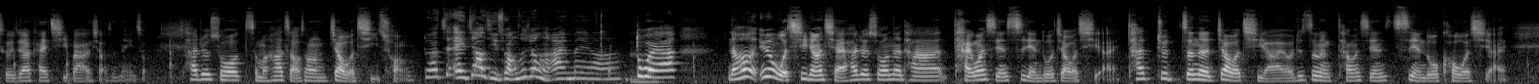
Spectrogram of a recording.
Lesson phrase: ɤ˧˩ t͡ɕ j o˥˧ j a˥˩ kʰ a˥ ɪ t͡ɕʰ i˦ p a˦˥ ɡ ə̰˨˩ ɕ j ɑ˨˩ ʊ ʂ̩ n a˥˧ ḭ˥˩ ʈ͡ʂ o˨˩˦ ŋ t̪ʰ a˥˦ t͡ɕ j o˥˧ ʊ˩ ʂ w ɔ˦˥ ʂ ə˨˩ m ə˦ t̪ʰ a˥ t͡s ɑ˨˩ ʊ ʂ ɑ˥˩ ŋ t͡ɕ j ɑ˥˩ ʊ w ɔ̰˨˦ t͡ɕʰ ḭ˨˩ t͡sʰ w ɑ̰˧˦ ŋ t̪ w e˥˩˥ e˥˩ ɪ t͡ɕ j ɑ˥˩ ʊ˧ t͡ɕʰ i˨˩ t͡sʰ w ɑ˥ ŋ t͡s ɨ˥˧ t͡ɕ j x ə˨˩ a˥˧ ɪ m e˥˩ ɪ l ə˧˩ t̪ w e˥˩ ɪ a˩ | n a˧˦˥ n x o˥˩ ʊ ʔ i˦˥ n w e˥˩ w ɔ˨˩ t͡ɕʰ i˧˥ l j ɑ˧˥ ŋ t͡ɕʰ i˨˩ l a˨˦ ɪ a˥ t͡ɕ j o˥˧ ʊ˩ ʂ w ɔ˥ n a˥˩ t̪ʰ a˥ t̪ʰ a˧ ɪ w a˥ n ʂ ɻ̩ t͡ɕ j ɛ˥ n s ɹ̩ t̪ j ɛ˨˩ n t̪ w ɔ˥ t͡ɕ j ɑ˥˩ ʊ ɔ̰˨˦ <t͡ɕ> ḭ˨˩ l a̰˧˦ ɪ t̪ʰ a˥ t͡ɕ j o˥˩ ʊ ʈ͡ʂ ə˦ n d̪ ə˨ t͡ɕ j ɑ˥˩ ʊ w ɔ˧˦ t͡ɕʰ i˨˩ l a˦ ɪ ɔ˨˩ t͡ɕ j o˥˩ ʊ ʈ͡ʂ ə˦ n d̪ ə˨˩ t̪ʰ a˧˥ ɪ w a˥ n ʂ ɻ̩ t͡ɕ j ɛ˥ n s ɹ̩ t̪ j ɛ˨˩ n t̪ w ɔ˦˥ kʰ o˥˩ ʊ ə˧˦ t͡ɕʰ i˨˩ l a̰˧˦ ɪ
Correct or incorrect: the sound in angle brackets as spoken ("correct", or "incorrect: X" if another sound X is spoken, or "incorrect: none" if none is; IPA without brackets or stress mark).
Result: incorrect: t͡ɕʰ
